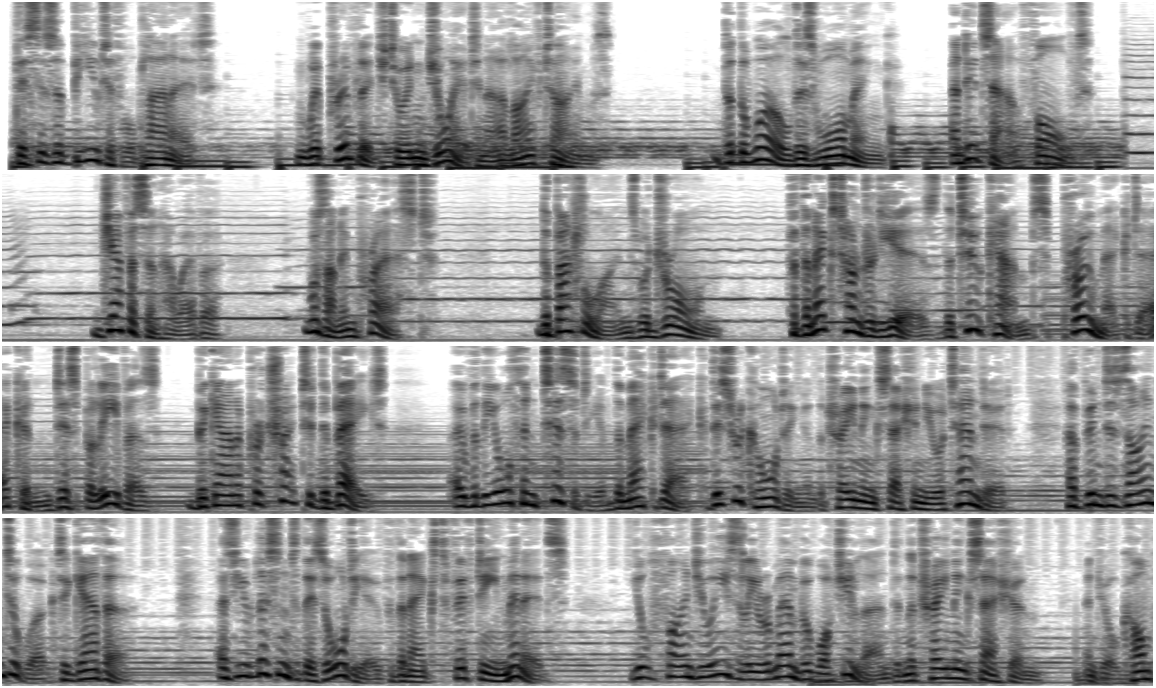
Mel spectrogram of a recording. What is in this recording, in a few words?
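English British, male, narration; voice demos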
